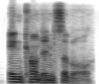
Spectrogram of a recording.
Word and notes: incondensable: British English

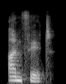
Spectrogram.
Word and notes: unfit: Indian

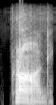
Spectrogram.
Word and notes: grog: American English

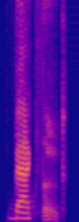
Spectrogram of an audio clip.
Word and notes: backveld: Indian

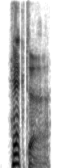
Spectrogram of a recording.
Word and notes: hector: British English

